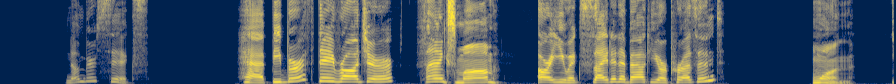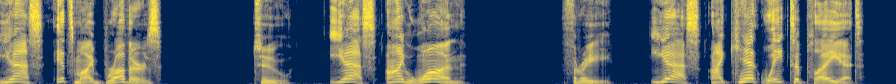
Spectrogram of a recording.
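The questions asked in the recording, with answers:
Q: Are you excited about your present?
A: 3: Yes, I can't wait to play it.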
